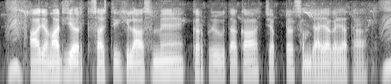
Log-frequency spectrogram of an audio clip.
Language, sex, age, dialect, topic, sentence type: Hindi, male, 25-30, Kanauji Braj Bhasha, banking, statement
